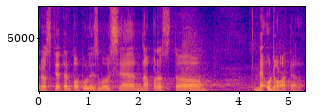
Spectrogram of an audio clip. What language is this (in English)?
Czech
